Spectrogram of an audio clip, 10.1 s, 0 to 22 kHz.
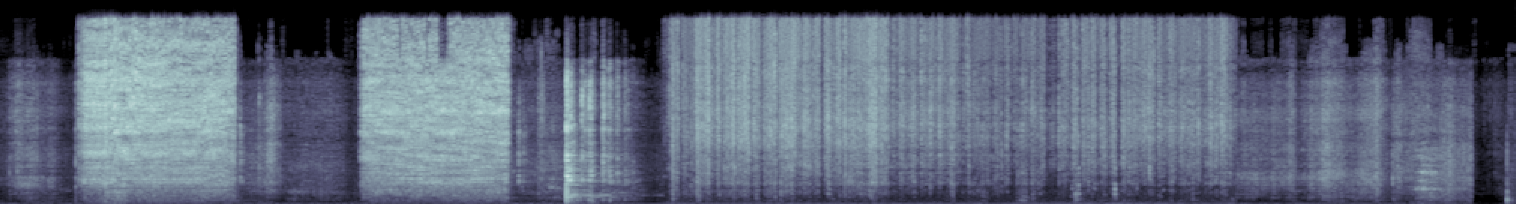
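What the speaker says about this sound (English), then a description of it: "Let's clean up the inside of the housing and then we can put in the PowerFlex bushing." Inside of a suspension bushing housing on a Mini Cooper S R53 being cleaned, with two long bursts of spray hissing loudly, a sharp metallic clink, then quieter rubbing and scraping.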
